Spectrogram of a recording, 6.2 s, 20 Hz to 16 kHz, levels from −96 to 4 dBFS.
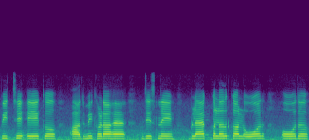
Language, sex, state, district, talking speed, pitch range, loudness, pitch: Hindi, female, Punjab, Fazilka, 115 wpm, 250-260 Hz, -15 LUFS, 255 Hz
